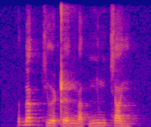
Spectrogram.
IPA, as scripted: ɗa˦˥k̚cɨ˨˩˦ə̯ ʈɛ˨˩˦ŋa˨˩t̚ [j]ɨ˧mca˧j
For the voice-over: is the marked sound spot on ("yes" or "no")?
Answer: no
